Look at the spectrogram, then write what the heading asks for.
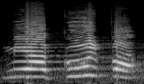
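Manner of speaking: slow, loud anguished mea culpa; hammed-up mea culpa. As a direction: wail it like a penitent.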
